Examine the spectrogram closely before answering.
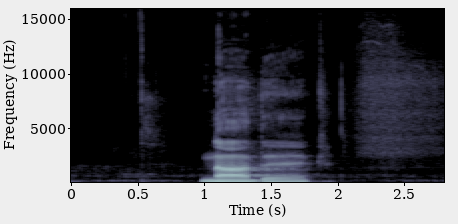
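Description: A man draws a quick breath in close to a microphone.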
